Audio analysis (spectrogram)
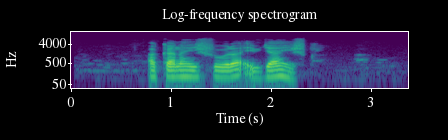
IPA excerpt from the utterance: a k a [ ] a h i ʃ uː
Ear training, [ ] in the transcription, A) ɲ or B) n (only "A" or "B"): B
